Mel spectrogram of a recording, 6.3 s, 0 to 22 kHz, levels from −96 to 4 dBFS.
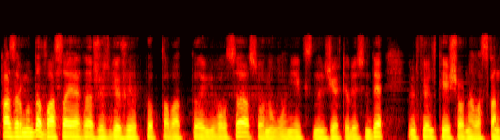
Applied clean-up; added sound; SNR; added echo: neural mask model DeepFilterNet 3.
